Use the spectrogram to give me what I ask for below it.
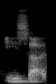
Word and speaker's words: Isa: We do stupid things with vowels in English, and I is not how Isa is pronounced. It's pronounced E.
